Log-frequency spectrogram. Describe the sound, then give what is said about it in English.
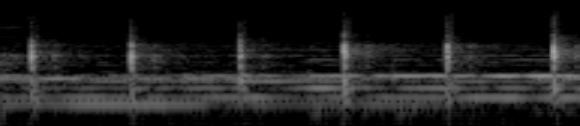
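Six crisp knocks land at an even, unhurried pace, about two per second, like someone rapping on a door, heard over a steady low droning hum. “I stand at the door and I'm just knocking.”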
